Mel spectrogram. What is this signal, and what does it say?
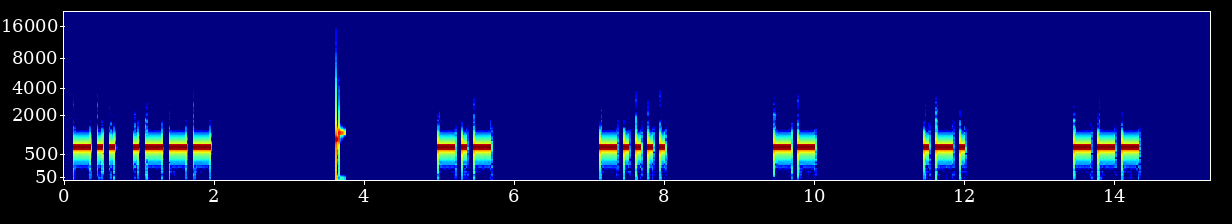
Morse code, heard as a keyed tone, about 15 wpm, spaced as for 6 wpm, 700 Hz. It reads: DJ K6MRO
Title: USA Call Signs - 6x Character Spacing - 15wpm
